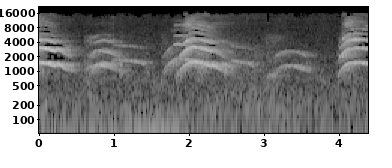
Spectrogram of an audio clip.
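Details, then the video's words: Gentle meows from Sonny, a mother cat wanting help carrying her tiny kittens into the nest. Several bowed, harmonic calls, some closely overlapping, with a quieter, shorter meow before the final strong one. "Mother cat is gently meowing, asking for help to bring her tiny kittens into the nest"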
